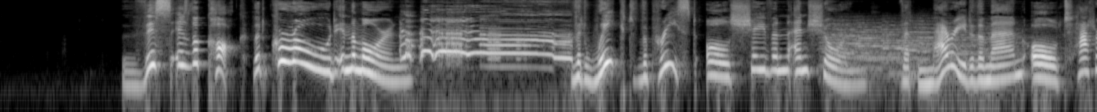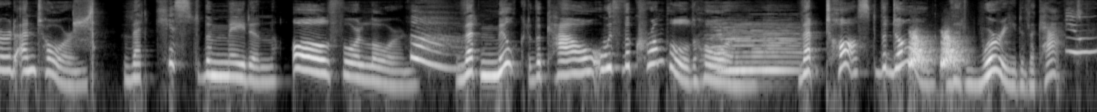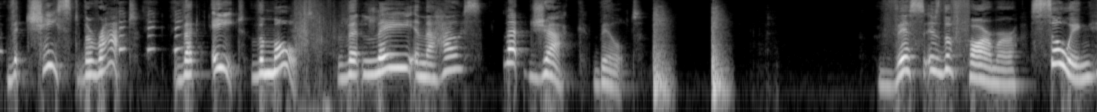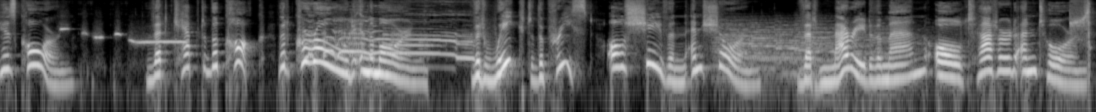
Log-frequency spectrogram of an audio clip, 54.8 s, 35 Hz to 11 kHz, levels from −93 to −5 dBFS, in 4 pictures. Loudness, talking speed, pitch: -24 LUFS, 105 wpm, 250 Hz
